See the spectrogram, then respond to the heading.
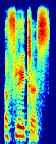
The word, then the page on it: afflatus: Indian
